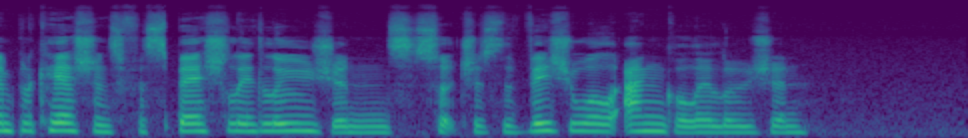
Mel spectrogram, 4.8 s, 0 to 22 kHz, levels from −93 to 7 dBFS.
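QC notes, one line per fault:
No faults heard.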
